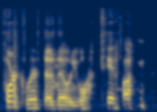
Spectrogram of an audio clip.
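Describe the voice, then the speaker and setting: Playful co-host, ribbing chat, mid-pitched, faint line hiss. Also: moderate pace, poor audio. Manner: playful ribbing, laughs at own jokes. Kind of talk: casual joking chat.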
